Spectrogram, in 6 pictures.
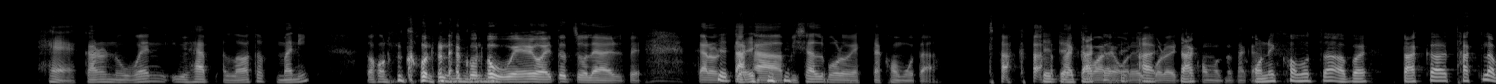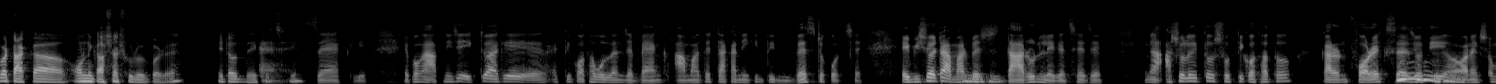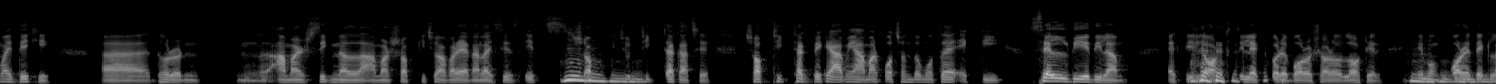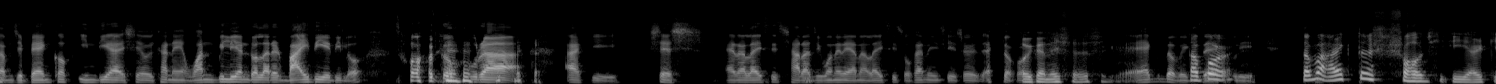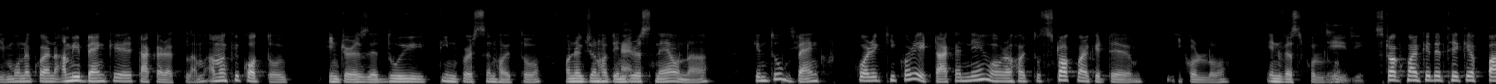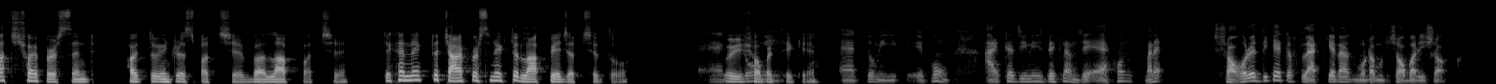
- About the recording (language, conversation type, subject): Bengali, unstructured, ব্যাংকের বিভিন্ন খরচ সম্পর্কে আপনার মতামত কী?
- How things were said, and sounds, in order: in English: "when you have a lot of money"; laughing while speaking: "তখন কোনো না কোনো ওয়ে হয়তো চলে আসবে"; chuckle; laughing while speaking: "টাকা থাকা মানে অনেক বড় একটা ক্ষমতা থাকা"; in English: "এনালাইসিস, ইটস"; chuckle; chuckle; laughing while speaking: "তো ঐতো"; laughing while speaking: "তখন"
